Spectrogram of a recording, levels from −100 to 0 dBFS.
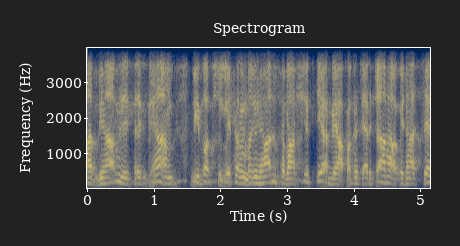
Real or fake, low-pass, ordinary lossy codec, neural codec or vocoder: fake; 3.6 kHz; Opus, 16 kbps; codec, 16 kHz, 1 kbps, FreqCodec, larger model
